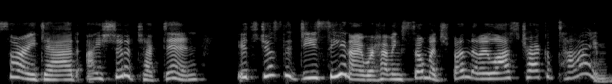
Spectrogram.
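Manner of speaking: bubbly, very high chattering voice. Reading a story, a girl answers her father after coming home late, in a bubbly voice. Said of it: "she explained in a bubbly voice".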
